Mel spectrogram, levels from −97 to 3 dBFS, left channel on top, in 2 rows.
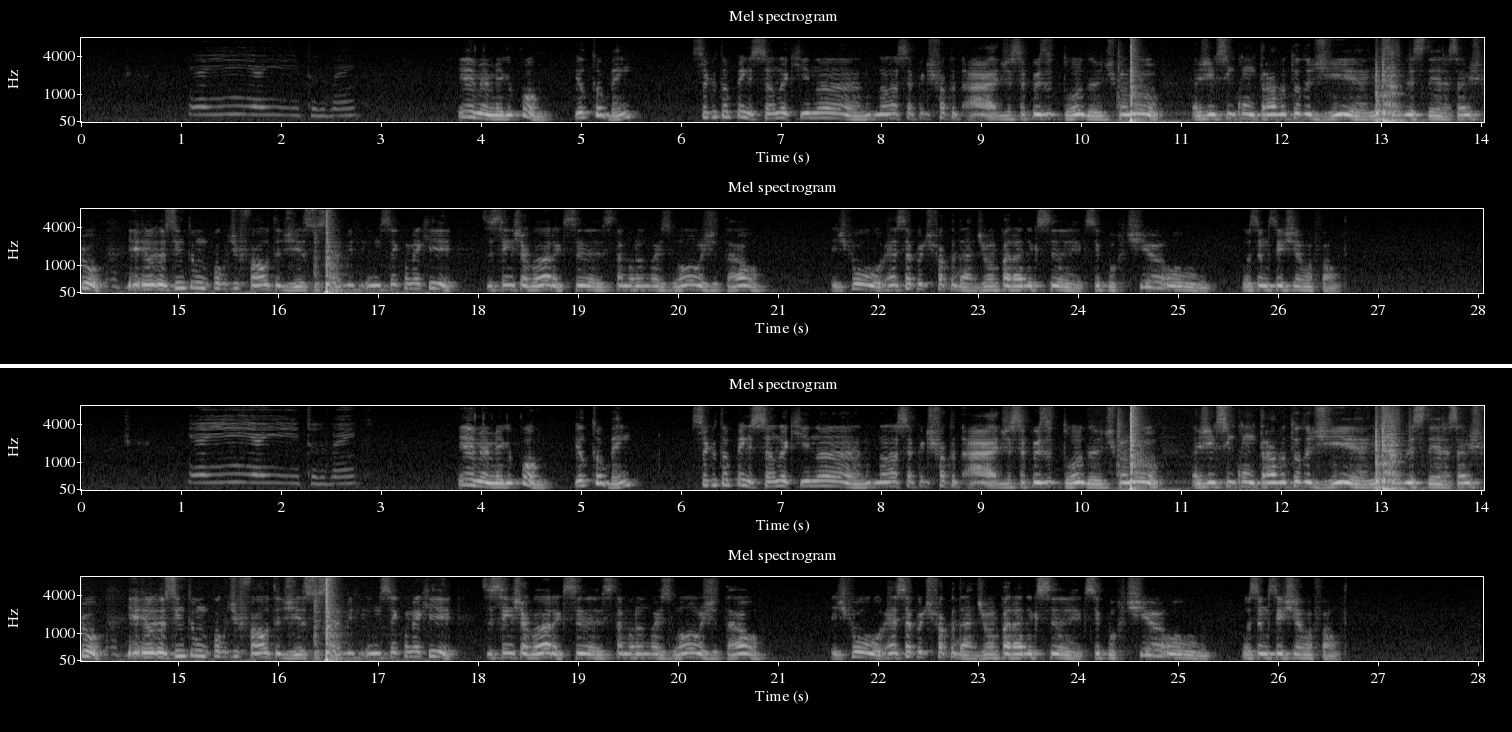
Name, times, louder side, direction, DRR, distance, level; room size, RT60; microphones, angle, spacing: voice 1, 1.1-2.8 14.3-14.8 22.6-23.0, right 3 dB, 70° right, 7.6 m, -54 dB
voice 2, 3.8-5.6 6.1-10.9 11.1-20.9 21.5-25.4 25.6-26.7, right 1 dB, 35° right, 3.0 m, -37 dB
sound 1, 10.1-14.2 14.4-17.7, right 2 dB, 55° right, 3.4 m, -38 dB
head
